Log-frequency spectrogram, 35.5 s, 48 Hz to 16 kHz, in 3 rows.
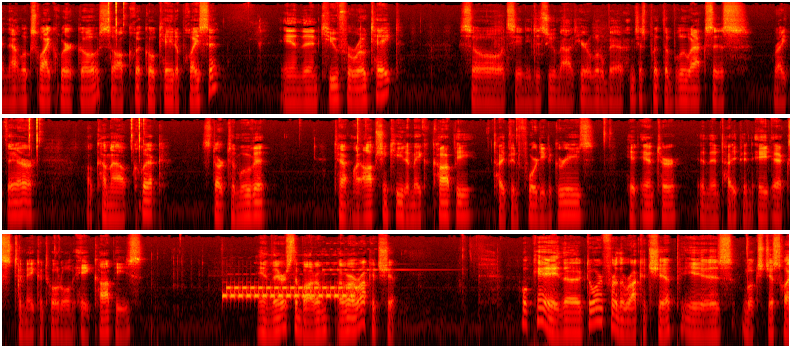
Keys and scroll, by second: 4.8 q, 19.1 4, 19.4 0, 20.8 Return, 22.9 8, 23.1 x, 24.4 Return.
